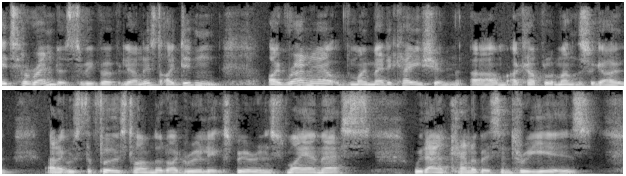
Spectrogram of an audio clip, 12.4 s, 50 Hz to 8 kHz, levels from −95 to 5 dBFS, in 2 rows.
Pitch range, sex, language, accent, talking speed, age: 115-145 Hz, male, English, British, 180 wpm, 40-59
